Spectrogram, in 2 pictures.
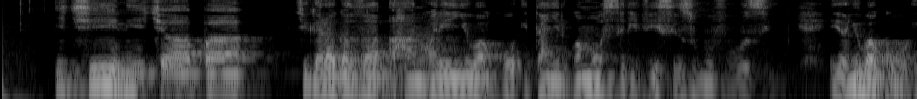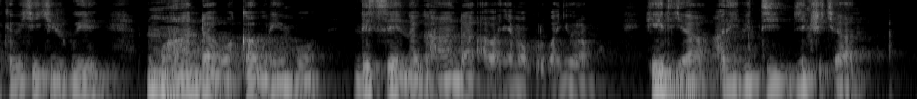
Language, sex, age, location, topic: Kinyarwanda, male, 25-35, Huye, health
